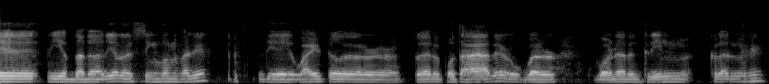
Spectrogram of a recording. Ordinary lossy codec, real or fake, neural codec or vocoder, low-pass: none; fake; codec, 24 kHz, 0.9 kbps, WavTokenizer, medium music audio release; 7.2 kHz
